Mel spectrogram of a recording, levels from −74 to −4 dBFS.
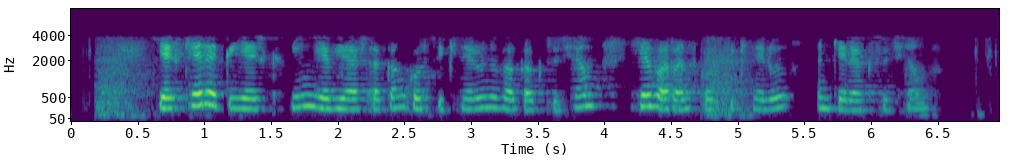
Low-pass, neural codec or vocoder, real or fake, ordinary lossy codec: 7.2 kHz; none; real; AAC, 16 kbps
